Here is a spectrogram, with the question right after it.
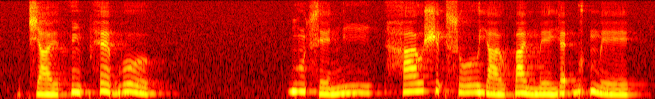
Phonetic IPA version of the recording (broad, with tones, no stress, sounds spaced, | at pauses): t͡ɕ a˨ ɪ̯ θ ĩ˦˨ pʰ ɛ˦˨ b o˦˨ ʊ̯ | ɡ ũ˦˨ s e˨ n i˦ | h a˦ ʊ̯ ʃ ɪ˦ ʔ s o˦ ʊ̯ j a˨ ʊ̯ p a˦˨ ɪ̯ m e˨ j ɛ˦ ʔ ɡ ʊ˦ ʔ m e˨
